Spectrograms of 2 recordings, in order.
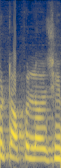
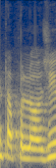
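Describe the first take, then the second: First: टोपोलॉजी with a full o in the first syllable; common alternative pronunciation. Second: टोपोलॉजी with a short, reduced first vowel, "tuh-"; standard pronunciation. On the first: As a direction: say टोपोलॉजी the everyday way, opening on a full "to-". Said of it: "इसको टोपोलॉजी भी पढ़ लेते हैं". (टोपोलॉजी का आम उच्चारण, पहले स्वर में पूरा "ओ") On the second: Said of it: "basically इसका प्रोनाउंसिएशन टोपोलॉजी होता है". (टोपोलॉजी का मानक उच्चारण, पहला स्वर हल्का "ट") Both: Shown as a demonstration.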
